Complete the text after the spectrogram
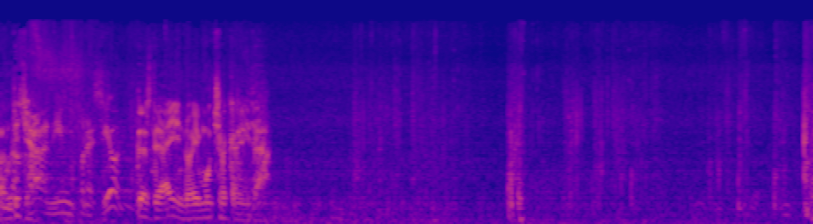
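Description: Footsteps patter lightly on stone.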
